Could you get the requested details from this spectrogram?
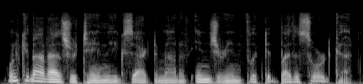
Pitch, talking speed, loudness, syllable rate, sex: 100 Hz, 215 wpm, -20 LUFS, 6.7 syllables/s, male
